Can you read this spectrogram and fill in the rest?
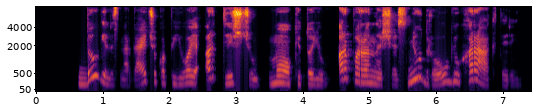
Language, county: Lithuanian, Tauragė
